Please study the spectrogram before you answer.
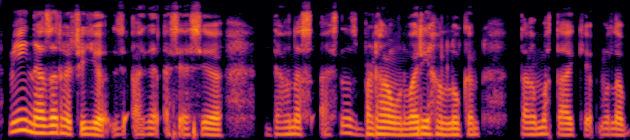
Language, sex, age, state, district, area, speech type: Kashmiri, male, 45-60, Jammu and Kashmir, Budgam, urban, spontaneous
